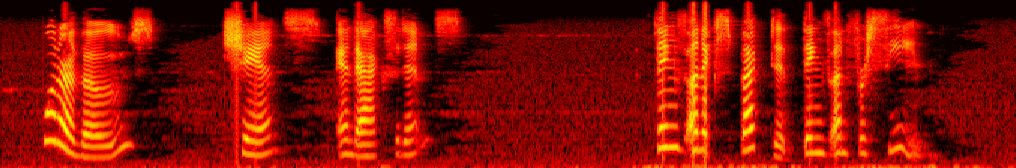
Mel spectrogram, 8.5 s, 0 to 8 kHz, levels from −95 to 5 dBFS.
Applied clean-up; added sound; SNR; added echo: none; none; none; none.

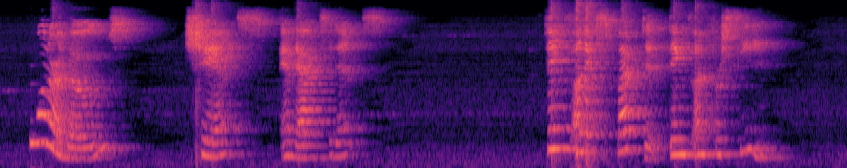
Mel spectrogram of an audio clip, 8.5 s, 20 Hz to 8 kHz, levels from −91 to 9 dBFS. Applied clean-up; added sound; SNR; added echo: none; Dishes, pots, and pans; 10 dB; reverberation time 0.7 s.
